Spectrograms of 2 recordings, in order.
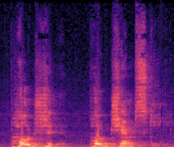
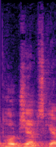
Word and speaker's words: Podziemski: Brandin Podziemski. Brandin Podziemski. I've got the phonetic pronunciation right here. Brandin Podziemski from Santa Clara, so not far from here.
